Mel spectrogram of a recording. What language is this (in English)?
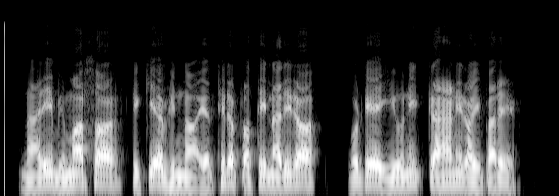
Odia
